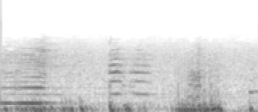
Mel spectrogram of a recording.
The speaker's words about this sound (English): Every time I adjust this microphone, it sounds like I'm locking somebody in the Tower of London.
